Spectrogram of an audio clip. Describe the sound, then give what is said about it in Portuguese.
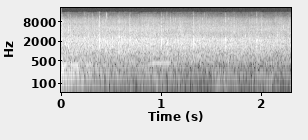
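A crowd claps steadily in applause to the Lord, a dense wash of many hands applauding at moderate volume throughout, with faint voices blending into the background. “Quer aplaudir ao Senhor?”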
